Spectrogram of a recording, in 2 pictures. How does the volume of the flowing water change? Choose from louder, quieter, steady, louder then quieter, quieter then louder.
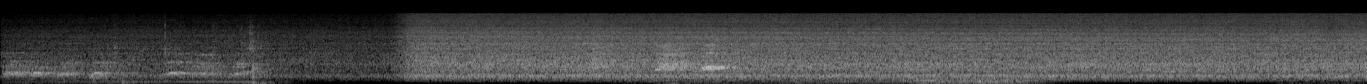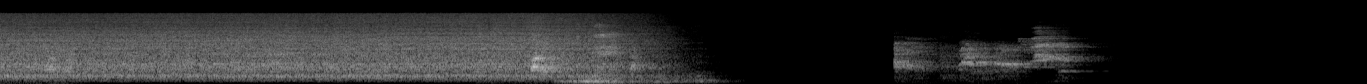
louder.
